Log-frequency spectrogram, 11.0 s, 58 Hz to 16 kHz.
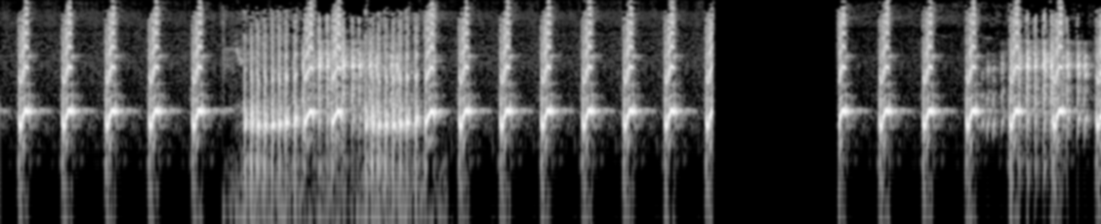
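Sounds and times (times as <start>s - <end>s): waterhen calling: 1.1s - 6.9s.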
